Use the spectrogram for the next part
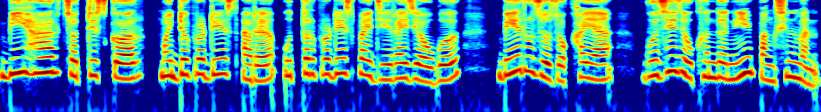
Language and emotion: Bodo, neutral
